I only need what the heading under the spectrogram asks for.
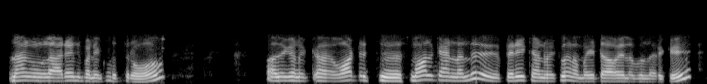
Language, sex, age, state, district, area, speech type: Tamil, male, 18-30, Tamil Nadu, Ranipet, urban, conversation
